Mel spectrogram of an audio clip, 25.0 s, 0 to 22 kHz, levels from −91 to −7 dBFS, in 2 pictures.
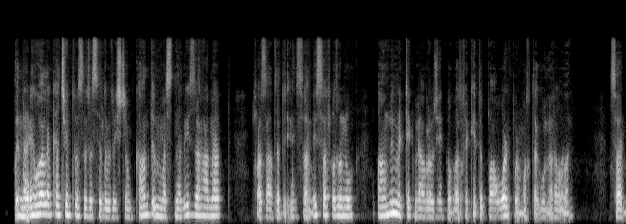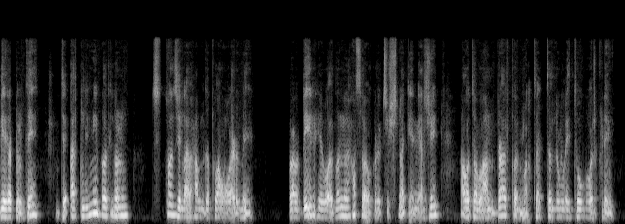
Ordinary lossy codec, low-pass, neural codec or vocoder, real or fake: none; 10.8 kHz; codec, 24 kHz, 1.5 kbps, HILCodec; fake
